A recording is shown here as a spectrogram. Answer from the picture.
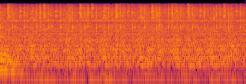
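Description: Janome sewing machine running steadily, stitching through fabric on a triple stitch.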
